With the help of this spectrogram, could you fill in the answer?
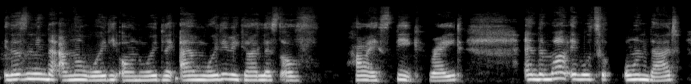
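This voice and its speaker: A woman's voice: mid-range voice, fairly even intonation, a little fast, warm tone. A woman hosting a casual motivational talk, earnest and encouraging, with a stutter and many fillers like "like". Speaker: host.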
